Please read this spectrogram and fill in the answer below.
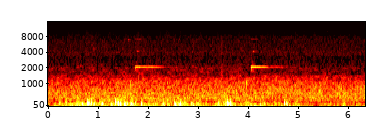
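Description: Wind buffeting the microphone and irregular thuds of footsteps on a dirt track, with two short, clear high ringing notes about two seconds apart.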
